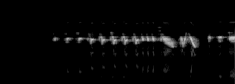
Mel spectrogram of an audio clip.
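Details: Bluethroat singing a rapid, chattering run of high ringing notes that quickens into rolling, slurred phrases and ends on a loud sustained tone.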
